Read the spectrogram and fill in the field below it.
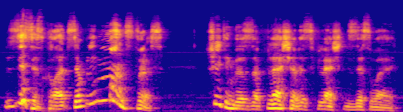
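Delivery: slow, emphatic condemnation; scandalized abbess; appalled nun. Acted. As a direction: draw it out in outraged character voice.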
